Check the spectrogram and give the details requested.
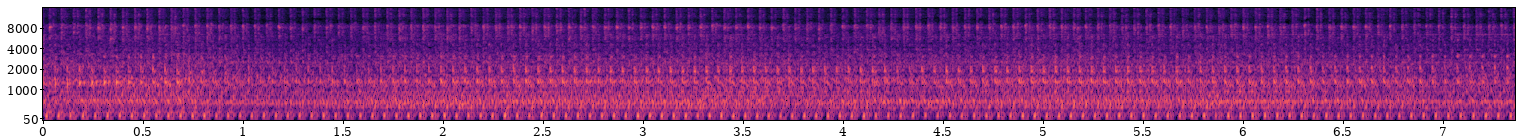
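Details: Briggs & Stratton engine on a Craftsman LT2000 mower, after replacing a broken camshaft and timing gear: heavy, fast, regular knocking about three per second, with power loss and struggling in thick grass; owner unsure, maybe something hitting.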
